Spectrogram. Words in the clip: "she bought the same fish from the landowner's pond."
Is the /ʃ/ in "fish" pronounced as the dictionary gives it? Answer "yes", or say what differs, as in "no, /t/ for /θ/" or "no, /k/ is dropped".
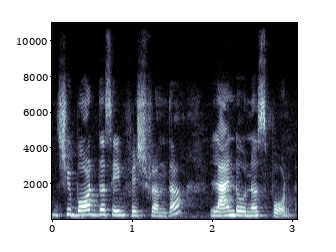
yes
